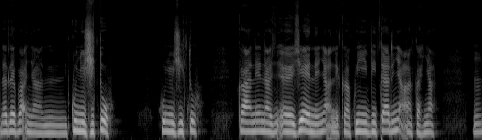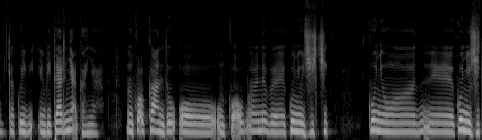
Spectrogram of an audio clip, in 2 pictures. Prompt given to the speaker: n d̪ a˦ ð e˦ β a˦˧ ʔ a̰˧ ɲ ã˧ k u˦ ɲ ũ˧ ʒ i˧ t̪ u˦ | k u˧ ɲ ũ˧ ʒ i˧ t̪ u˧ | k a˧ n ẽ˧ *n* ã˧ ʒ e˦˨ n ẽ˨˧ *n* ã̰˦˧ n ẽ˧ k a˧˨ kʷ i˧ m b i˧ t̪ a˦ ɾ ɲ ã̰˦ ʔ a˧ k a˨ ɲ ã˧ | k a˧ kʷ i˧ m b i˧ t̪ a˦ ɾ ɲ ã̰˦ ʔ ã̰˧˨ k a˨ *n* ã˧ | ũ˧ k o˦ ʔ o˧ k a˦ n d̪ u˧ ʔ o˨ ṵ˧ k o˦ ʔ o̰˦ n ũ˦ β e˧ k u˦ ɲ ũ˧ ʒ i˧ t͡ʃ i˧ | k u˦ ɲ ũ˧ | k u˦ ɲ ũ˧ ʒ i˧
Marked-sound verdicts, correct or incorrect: correct, incorrect, incorrect

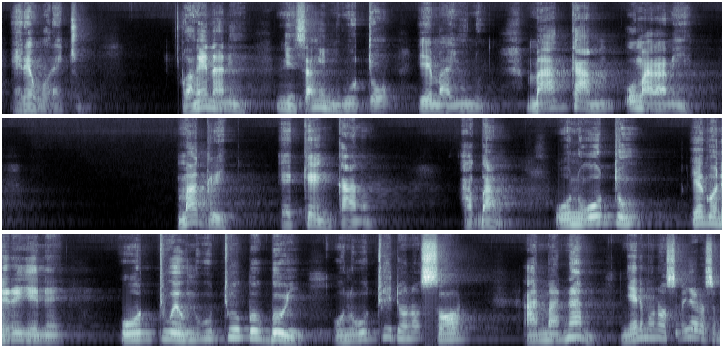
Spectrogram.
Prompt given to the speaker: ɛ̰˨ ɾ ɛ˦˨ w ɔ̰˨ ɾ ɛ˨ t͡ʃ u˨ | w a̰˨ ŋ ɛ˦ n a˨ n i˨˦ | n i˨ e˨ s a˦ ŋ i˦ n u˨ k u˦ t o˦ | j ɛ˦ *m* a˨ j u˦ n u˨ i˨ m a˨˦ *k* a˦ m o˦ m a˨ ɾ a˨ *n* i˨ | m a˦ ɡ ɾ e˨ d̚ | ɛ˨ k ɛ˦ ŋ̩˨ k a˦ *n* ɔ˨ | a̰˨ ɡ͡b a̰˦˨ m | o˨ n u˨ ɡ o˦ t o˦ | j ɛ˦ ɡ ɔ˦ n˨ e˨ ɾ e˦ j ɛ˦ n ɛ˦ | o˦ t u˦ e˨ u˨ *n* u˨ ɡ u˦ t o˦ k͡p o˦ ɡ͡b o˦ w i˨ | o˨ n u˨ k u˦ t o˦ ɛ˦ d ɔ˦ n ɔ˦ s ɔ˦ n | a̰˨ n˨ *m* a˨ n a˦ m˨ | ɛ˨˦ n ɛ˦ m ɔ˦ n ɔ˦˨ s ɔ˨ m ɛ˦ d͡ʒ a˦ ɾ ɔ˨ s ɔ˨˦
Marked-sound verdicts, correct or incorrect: correct, correct, correct, correct, correct, correct

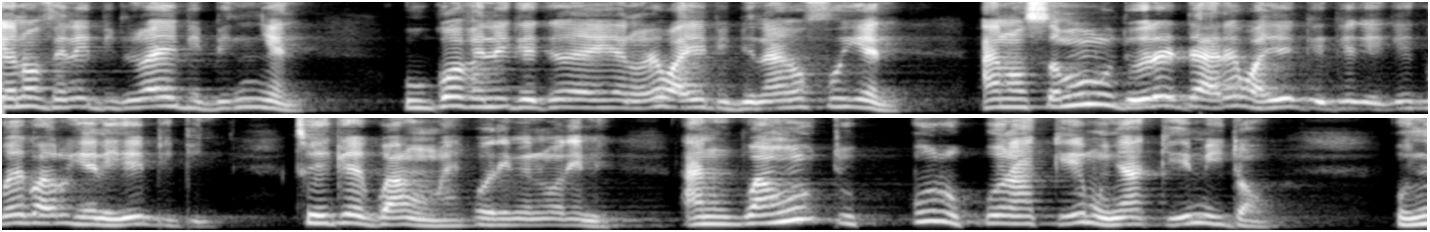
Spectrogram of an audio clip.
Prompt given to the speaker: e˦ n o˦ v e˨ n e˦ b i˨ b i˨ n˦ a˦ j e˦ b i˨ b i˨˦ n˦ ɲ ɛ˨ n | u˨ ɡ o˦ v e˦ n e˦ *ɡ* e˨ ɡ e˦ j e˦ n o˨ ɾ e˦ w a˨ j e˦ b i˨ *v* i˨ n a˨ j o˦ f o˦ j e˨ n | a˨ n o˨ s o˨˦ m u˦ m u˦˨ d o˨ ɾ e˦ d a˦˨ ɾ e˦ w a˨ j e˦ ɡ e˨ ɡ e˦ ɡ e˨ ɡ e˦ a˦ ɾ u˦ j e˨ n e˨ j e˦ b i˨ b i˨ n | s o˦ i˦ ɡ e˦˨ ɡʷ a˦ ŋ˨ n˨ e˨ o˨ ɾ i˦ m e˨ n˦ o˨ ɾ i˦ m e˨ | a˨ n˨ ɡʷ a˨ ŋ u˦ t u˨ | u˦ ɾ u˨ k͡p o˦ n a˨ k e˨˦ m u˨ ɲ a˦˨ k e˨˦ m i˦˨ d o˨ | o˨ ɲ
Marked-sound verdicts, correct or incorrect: correct, incorrect

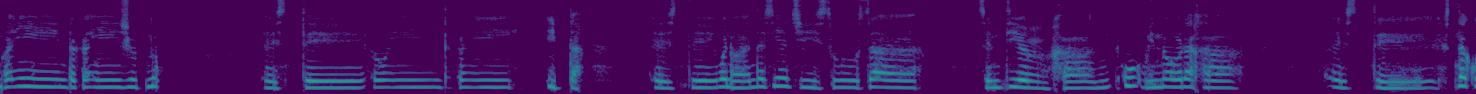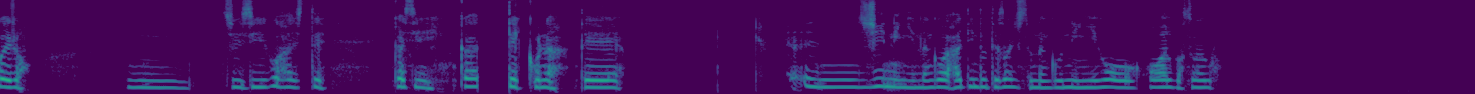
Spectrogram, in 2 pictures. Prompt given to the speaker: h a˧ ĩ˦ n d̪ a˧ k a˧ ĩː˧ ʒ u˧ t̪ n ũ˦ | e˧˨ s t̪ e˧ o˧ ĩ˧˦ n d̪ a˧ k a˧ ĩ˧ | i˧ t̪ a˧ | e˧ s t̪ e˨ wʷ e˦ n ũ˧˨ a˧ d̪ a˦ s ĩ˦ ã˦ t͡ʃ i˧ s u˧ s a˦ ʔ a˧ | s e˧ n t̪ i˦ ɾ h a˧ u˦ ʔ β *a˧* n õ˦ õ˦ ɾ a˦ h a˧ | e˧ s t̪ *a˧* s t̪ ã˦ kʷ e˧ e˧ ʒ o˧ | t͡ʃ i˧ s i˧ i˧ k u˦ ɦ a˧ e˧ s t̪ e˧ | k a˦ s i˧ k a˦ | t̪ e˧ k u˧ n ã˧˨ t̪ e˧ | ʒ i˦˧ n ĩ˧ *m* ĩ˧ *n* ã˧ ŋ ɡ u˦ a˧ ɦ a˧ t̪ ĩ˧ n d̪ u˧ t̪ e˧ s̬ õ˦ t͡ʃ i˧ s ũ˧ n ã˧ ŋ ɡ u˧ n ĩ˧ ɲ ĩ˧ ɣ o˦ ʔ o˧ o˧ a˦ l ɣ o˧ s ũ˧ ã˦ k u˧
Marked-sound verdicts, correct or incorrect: incorrect, incorrect, incorrect, correct

